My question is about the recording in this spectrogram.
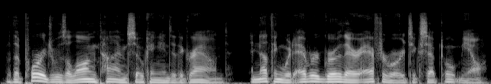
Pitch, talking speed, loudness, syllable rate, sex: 105 Hz, 245 wpm, -17 LUFS, 6.7 syllables/s, male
